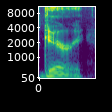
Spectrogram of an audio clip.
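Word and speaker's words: Gerry: guy named his name name spelled like Jerry but it's Gary Gary Turner and Teresa nist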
